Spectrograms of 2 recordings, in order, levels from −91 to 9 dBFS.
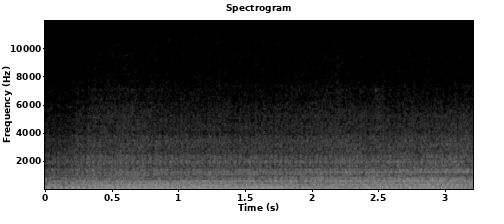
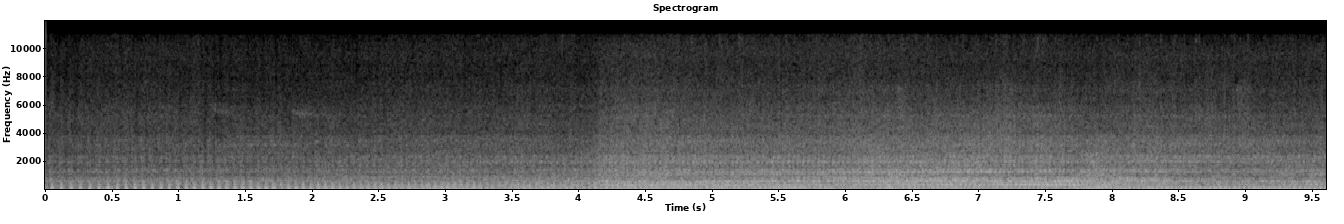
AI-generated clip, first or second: second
